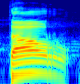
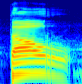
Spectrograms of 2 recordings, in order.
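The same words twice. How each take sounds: No difference in how they are said.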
